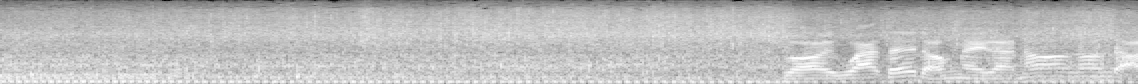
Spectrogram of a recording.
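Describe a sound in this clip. Motorbike engines hum steadily as they ride through floodwater.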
